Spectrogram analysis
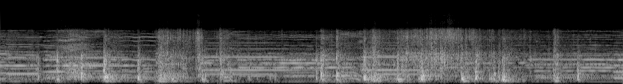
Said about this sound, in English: I start throwing my shoulder against the door.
